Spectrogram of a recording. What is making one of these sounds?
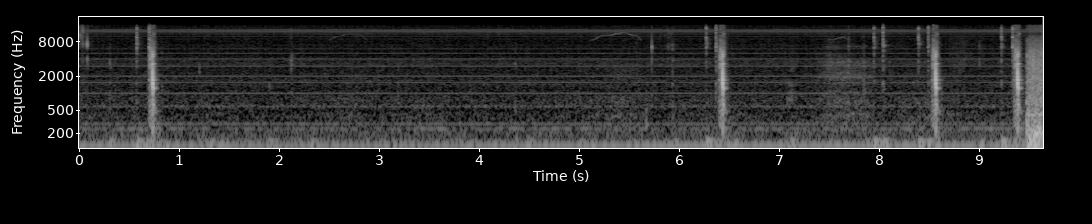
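Short, sharp clicks sound now and then.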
